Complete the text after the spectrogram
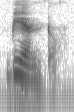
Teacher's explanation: tenemos el encuentro de una vocal cerrada y una vocal abierta. Es un diptongo creciente.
